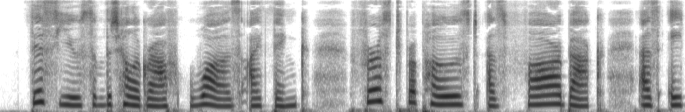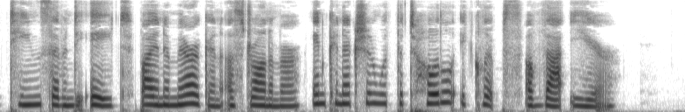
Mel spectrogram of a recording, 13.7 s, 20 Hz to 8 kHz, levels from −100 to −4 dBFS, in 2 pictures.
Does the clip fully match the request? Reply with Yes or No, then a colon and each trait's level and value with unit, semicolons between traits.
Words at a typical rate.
No: slow, 125 wpm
